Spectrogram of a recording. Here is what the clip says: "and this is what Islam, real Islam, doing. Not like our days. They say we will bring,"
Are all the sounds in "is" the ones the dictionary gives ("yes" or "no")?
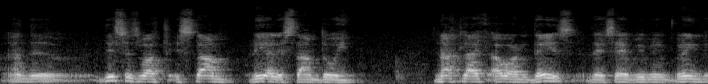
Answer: yes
